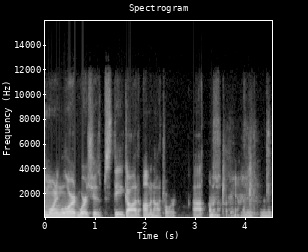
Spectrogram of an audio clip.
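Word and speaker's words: Amaunator: So you know that the House of the Morning Lord worships the god Aminator. Aminator, yeah. Let me make sure I got the pronunciation. Illuminator. Amanator. Amanator.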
